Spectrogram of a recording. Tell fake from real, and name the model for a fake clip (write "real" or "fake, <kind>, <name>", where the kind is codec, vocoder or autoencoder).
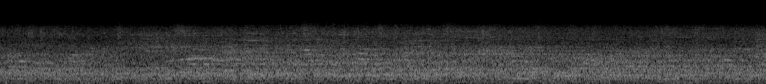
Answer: real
